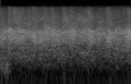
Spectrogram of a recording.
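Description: Dense, steady clapping from an audience at a business talk fills the space evenly, a continuous crackle of many hands with no voices over it.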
